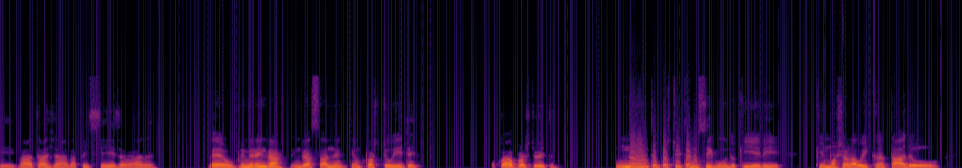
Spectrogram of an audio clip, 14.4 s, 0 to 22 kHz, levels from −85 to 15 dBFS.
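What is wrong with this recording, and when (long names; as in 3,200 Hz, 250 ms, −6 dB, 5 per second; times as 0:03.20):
surface crackle 45 per second −31 dBFS
0:09.44–0:10.47: clipping −19 dBFS
0:13.11: click −14 dBFS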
